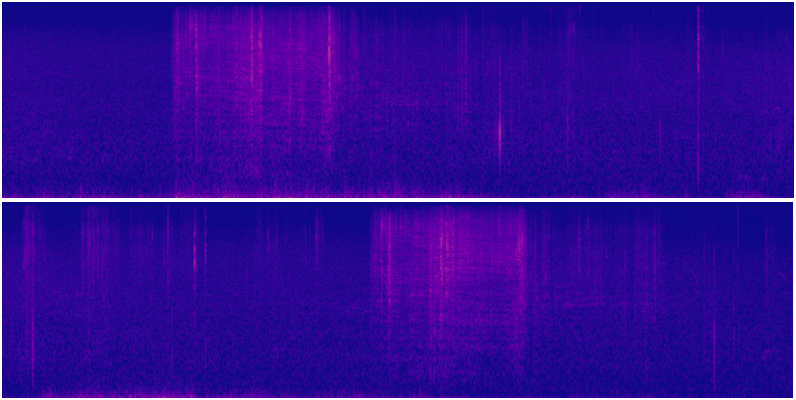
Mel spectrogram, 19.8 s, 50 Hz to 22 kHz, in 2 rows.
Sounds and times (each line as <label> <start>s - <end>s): it made a scratching sound 2.1s - 6.5s
wilted branch floating down the levada dragging garbage 2.1s - 6.6s
wilted branch floating down the levada dragging garbage 13.8s - 19.1s
it made a scratching sound 14.5s - 18.4s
